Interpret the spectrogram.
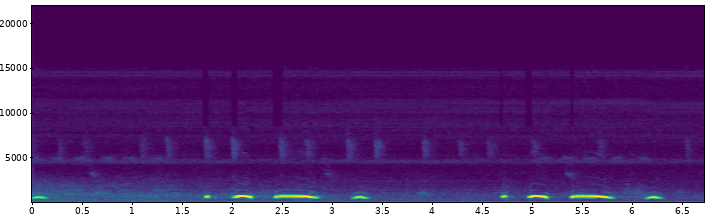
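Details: Spotted dove giving its 'giọng thổ' coo, used to rouse decoy doves, in two phrases. Each is a short note, a rising coo, a long rolling trilled coo and a low closing coo, about three seconds apart. Faint high chirps sound in the background.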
